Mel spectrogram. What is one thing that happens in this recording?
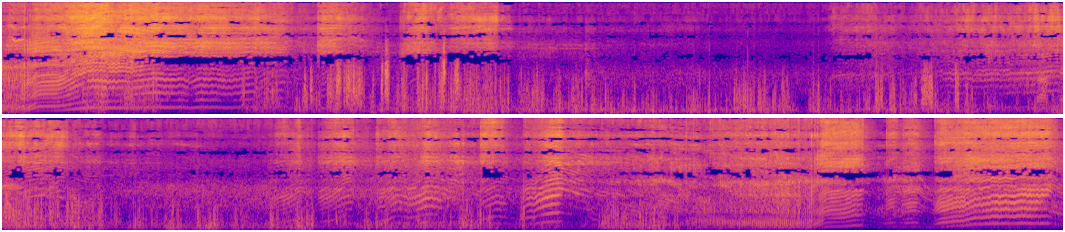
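A small remote-control car motor whines and revs up and down.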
